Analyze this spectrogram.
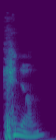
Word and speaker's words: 캐년: 이거 발음 잘해야 돼. 잘못하면 욕 나와요. 캐년이에요. 캐년. 개가 아니에요.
